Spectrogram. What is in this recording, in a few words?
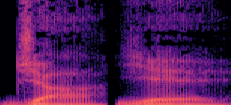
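"jaye", concatenated syllables; Affixing experiment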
